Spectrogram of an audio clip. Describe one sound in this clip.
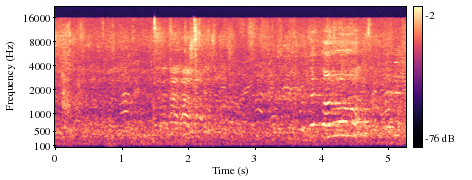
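Voices from the crowd call out over the murmur.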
